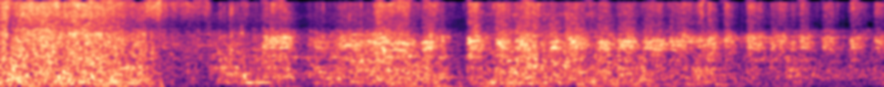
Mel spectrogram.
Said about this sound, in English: that's what Deuce planned to have happen to the whole train. A derailment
